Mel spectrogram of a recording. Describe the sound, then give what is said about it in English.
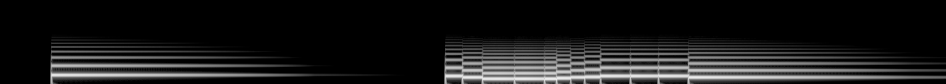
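A Newtone electronic doorbell chime: one long decaying tone, a pause, then a quick run of about eight short notes ending on a lower note that rings out. Bright, buzzy timbre, no voices. “Newtone doorbell from category stuff by Jason Smith.”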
